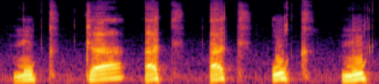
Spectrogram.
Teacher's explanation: Jangan muk ke dalam, dia jadi tebal.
